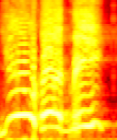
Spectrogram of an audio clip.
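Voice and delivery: very high, loud, slow shrieking sitcom auntie; hollered, stretched-out bad Lawanda Page; Lawanda Page impression. Radio host takes a call from Lawanda, high slow shrieked impression. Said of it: "That was my Lawanda Page impression".

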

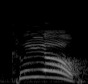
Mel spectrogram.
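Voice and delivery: high mock shout from the back; distant yell. Fan in the back yells the dog's name, shouted. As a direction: call the dog's name across a hall. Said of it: "somebody in the back just goes".

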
